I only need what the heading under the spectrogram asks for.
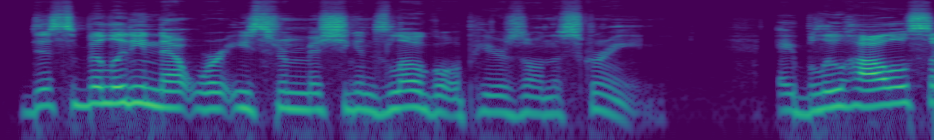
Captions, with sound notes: (Voiceover) Reading Screen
